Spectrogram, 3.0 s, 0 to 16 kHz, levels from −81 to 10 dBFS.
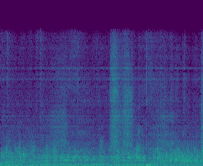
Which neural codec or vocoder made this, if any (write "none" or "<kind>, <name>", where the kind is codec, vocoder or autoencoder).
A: autoencoder, DAC-VAE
